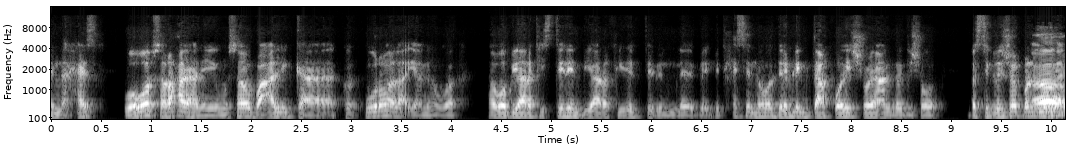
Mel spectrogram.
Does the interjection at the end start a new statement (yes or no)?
yes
